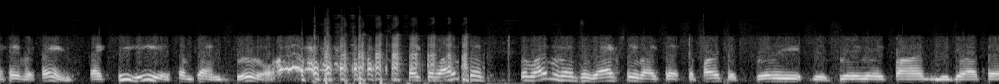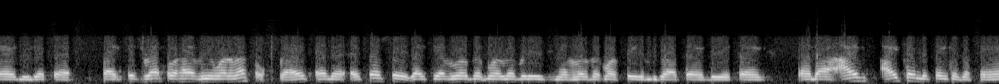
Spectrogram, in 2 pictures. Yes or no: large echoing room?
no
